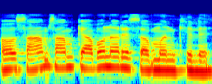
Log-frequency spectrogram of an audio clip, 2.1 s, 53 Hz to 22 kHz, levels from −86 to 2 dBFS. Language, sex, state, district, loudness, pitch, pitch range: Chhattisgarhi, male, Chhattisgarh, Sarguja, -13 LUFS, 165 Hz, 150-175 Hz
